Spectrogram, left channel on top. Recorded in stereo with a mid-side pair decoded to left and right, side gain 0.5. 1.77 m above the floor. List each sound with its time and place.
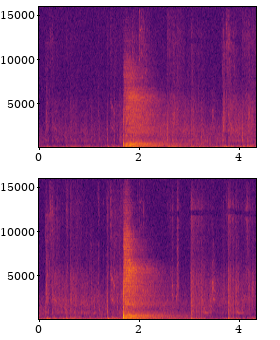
1.7 s breathing: 65° right, 4.5 m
